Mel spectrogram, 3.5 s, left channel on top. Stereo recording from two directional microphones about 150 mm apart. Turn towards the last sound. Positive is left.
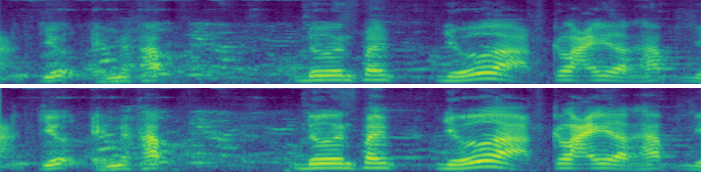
turn(degrees=-45)  # may be behind; listen again after turning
